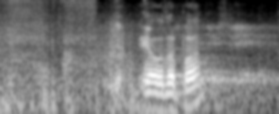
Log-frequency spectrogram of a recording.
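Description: An older man speaks loudly and with animation into a microphone.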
